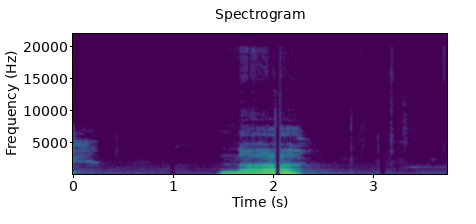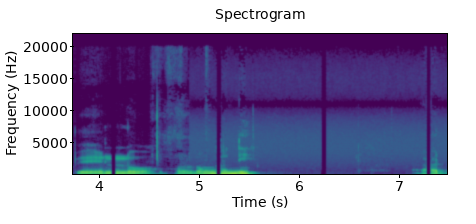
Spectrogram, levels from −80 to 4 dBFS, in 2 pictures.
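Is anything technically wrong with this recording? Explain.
Yes, the speech has two faults.

Gap between chunks: 50 ms silent holes at 0.97, 2.02, 3.07, 4.12, 5.17, 6.22 and 7.27 s. The audio was delivered in 1 s chunks with silence left at each join, so the sound stops briefly and resumes without losing any content.

DECT cordless phone buzz: from 4.9 s to the end there is a thin, steady buzz at 100 Hz with many harmonics, roughly 25 dB below the speech. A nearby DECT handset or base sends a radio burst every 10 ms, and the audio circuitry rectifies that burst into audible sound.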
